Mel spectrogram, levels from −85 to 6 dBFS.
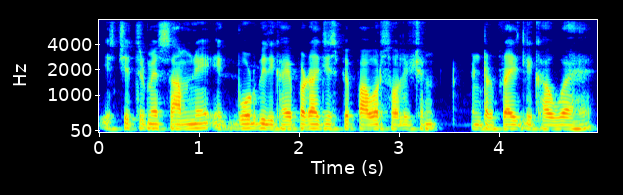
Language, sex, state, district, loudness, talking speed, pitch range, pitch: Hindi, male, Jharkhand, Ranchi, -20 LUFS, 230 wpm, 105-110 Hz, 110 Hz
